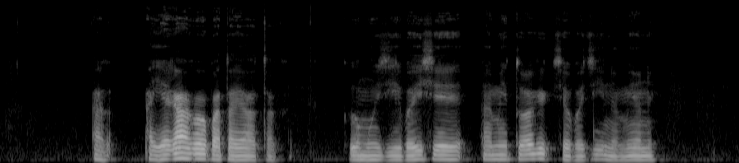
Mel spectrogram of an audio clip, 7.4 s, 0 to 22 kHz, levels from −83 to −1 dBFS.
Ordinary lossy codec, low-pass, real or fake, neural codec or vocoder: none; none; fake; vocoder, 44.1 kHz, 128 mel bands every 512 samples, BigVGAN v2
